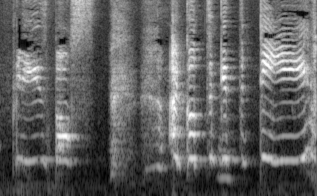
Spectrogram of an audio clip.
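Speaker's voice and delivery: high, far-off pleading put-on voice; Wayne Rooney impression. Rooney pleads to the mafia boss for money, high and put-on. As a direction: beg the boss in a squeaky mock Rooney voice. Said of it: "my Wayne Rooney impression".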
